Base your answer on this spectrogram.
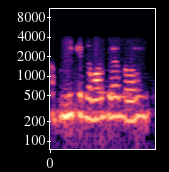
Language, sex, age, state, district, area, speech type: Assamese, female, 60+, Assam, Majuli, urban, conversation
